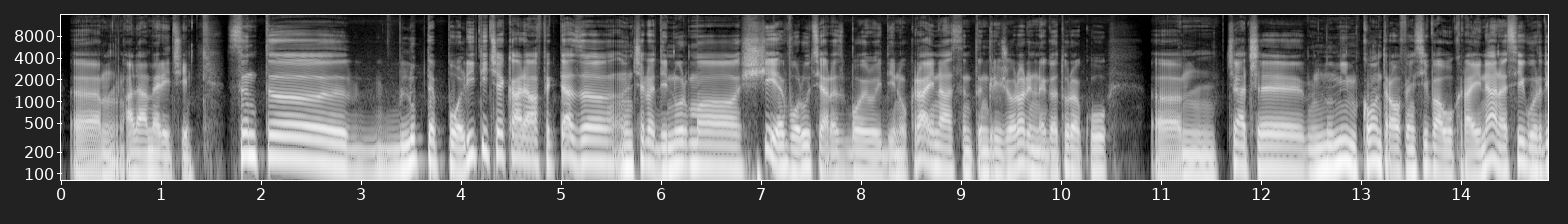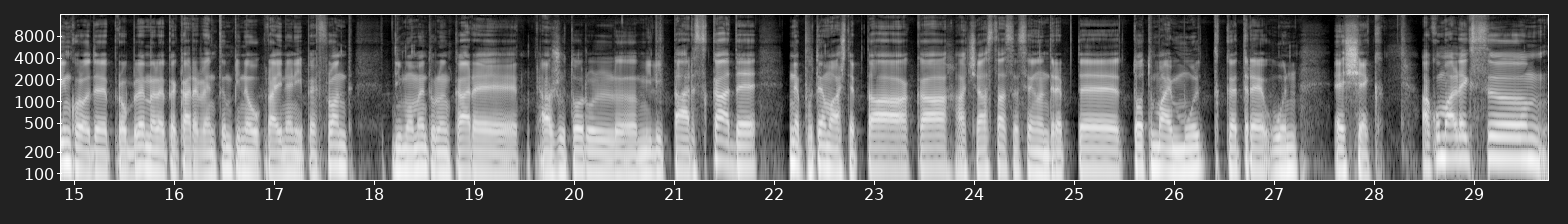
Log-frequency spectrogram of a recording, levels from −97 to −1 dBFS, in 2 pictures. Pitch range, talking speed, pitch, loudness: 100-125 Hz, 125 wpm, 110 Hz, -13 LUFS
